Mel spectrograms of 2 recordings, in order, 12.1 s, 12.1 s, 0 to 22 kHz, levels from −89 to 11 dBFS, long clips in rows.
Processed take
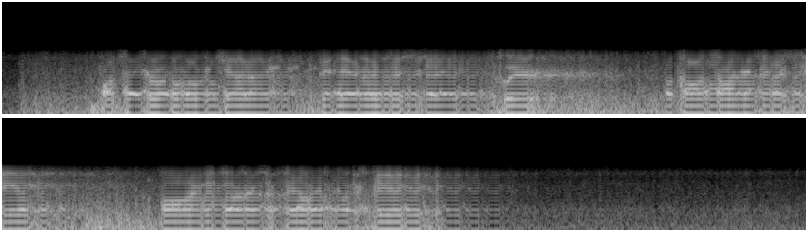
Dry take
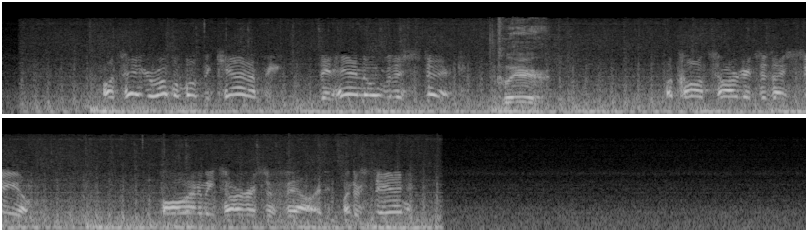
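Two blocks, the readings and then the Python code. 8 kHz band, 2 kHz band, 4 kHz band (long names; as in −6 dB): below −35 dB, +3.0 dB, +2.5 dB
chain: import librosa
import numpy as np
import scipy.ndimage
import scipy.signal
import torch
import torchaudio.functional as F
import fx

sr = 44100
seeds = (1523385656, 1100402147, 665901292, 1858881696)

y = fx.echo_thinned(x, sr, ms=147, feedback_pct=60, hz=230.0, wet_db=-6.5)
y = fx.lpc_monotone(y, sr, seeds[0], pitch_hz=210.0, order=8)
y = y * 10.0 ** (2.0 / 20.0)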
